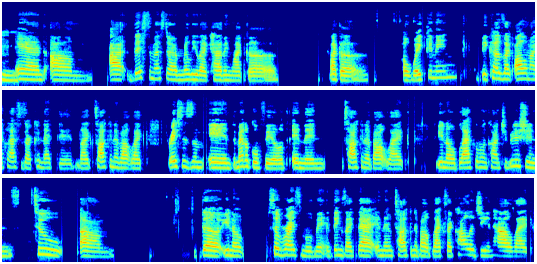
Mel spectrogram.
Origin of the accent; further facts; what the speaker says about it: Arizona, United States; now in Detroit, United States; I'm a black woman, and growing up in Arizona and being in a black city now in Detroit, Michigan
